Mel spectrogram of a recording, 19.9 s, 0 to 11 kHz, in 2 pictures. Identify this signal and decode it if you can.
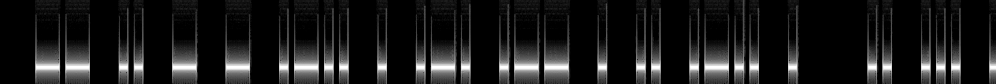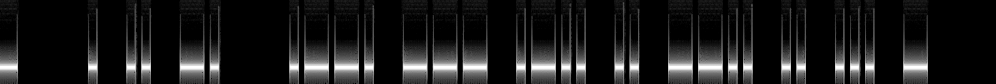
Morse code, heard as a keyed tone, about 16 wpm, 680 Hz. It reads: MITTLERWEILE IST EIN POLIZIST
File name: Morsekurs / Witze / Witz 02. August 2022 70 F80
